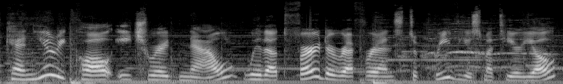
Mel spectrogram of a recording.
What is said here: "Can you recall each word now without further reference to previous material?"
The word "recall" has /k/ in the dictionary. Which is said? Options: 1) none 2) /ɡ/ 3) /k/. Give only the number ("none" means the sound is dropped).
3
